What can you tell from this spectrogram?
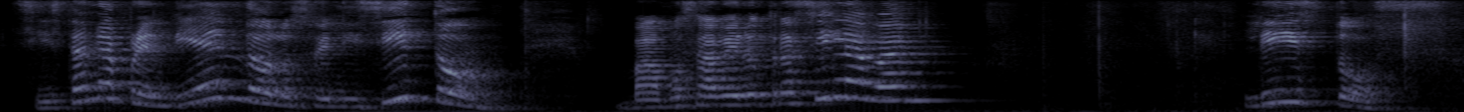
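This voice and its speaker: A high, lively woman's voice that stretches every syllable very slowly. She is teaching children phonics, repeating syllables in a sing-song way and praising often. She sounds a bit away from the mic in an echoey room. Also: recorded from a distance.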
